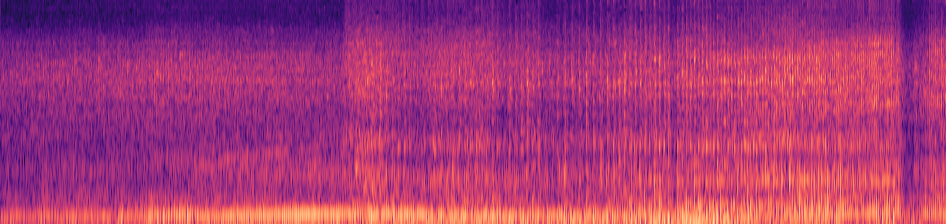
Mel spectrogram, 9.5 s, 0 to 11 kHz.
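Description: John Deere 5036 D tractors' diesel engines running hard under full load as they pull against each other on a rope. The engine pitch climbs over the first few seconds, holds, and rises again near the end, with a brief drop about nine seconds in.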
